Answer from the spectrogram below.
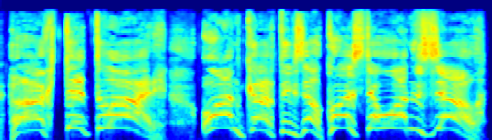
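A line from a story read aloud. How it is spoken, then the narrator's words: Yelling. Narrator (Russian): Заорал Зайка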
